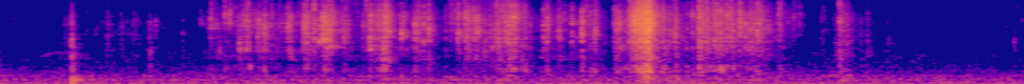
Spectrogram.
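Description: A foil wrapper crinkles loudly as it is torn open.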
